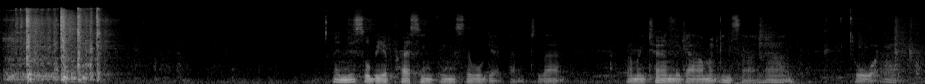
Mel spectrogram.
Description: A couple of loud clanks are followed by a man speaking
